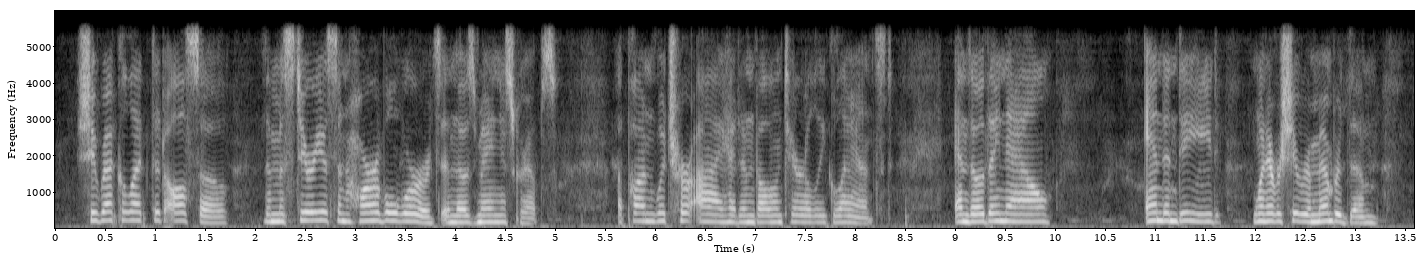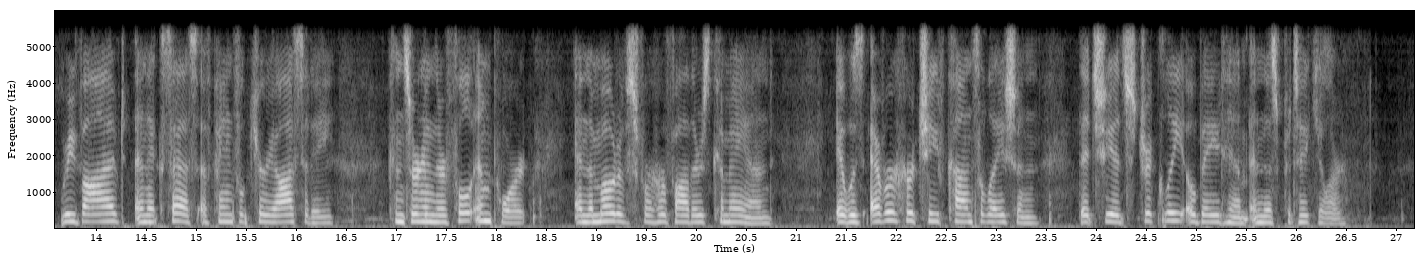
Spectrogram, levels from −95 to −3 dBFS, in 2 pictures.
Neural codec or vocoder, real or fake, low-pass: codec, 24 kHz, 6 kbps, HILCodec; fake; 5.4 kHz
